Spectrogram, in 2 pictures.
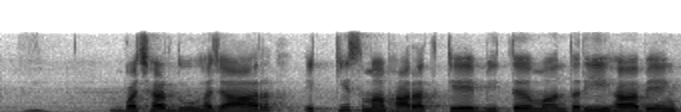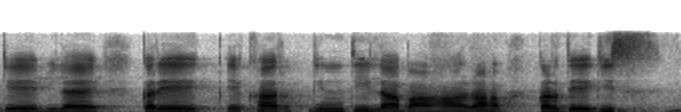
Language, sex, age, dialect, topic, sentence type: Chhattisgarhi, female, 36-40, Western/Budati/Khatahi, banking, statement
